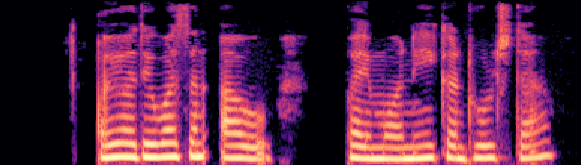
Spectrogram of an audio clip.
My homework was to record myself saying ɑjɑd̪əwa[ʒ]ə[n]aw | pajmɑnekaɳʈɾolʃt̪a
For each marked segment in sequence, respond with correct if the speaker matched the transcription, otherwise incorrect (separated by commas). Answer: incorrect, correct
